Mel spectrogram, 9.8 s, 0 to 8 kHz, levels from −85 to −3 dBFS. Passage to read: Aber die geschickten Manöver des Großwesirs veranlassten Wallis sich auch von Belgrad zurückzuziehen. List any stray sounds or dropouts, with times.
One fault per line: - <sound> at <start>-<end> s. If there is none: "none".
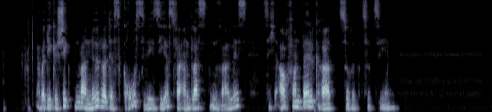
none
